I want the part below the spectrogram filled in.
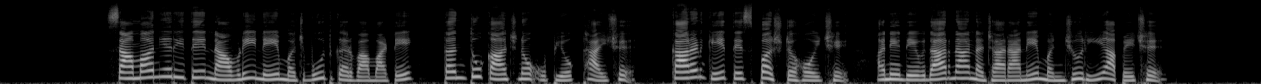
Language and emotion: Gujarati, neutral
